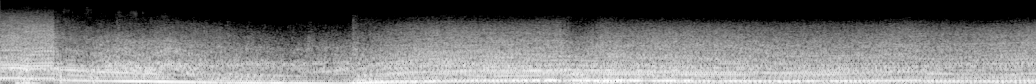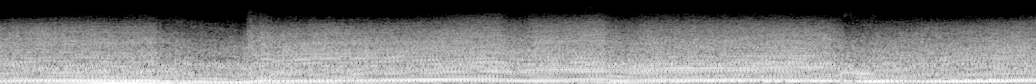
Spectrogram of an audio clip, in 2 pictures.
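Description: Tyres squeal on asphalt.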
